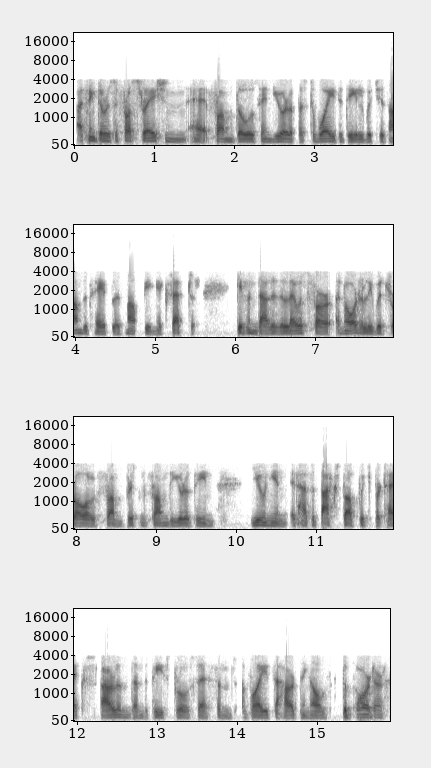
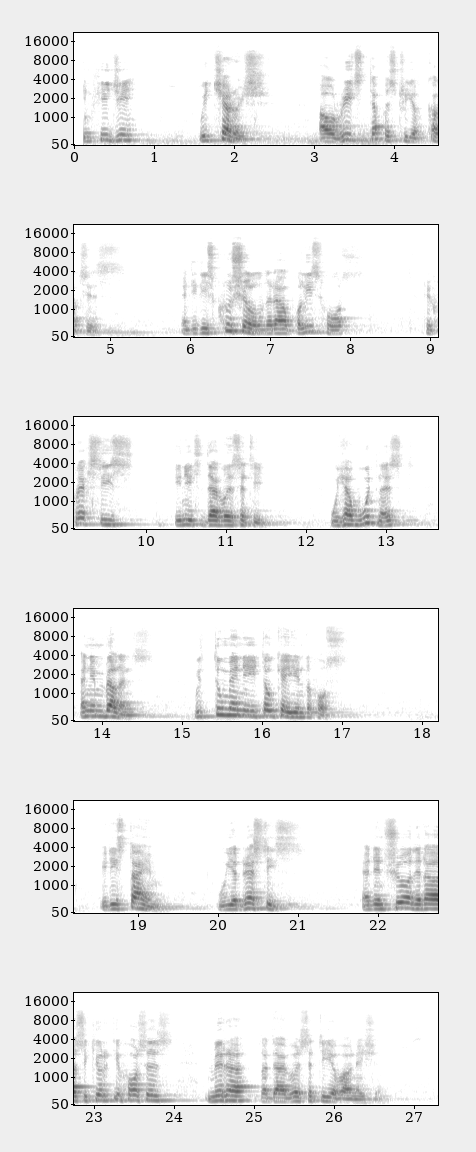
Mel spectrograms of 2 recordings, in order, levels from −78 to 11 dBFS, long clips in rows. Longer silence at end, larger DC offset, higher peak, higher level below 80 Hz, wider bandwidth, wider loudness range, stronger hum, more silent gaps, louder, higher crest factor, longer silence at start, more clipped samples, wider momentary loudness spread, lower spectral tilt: second, 0 s vs 0.7 s; neither; first, 0 dBFS vs -14 dBFS; first, -56 dBFS vs -80 dBFS; second, 7.2 kHz vs 16.5 kHz; about the same, 3 LU vs 5 LU; neither; neither; first, -19 LUFS vs -35 LUFS; about the same, 20 dB vs 22 dB; about the same, 0.05 s vs 0.1 s; neither; second, 8 LU vs 19 LU; first, -8 dB/octave vs -5 dB/octave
